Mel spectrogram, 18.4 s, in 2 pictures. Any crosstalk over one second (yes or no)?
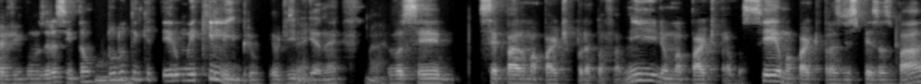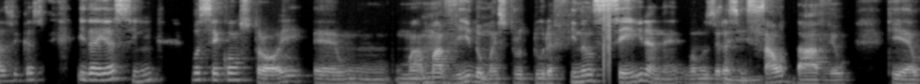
no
